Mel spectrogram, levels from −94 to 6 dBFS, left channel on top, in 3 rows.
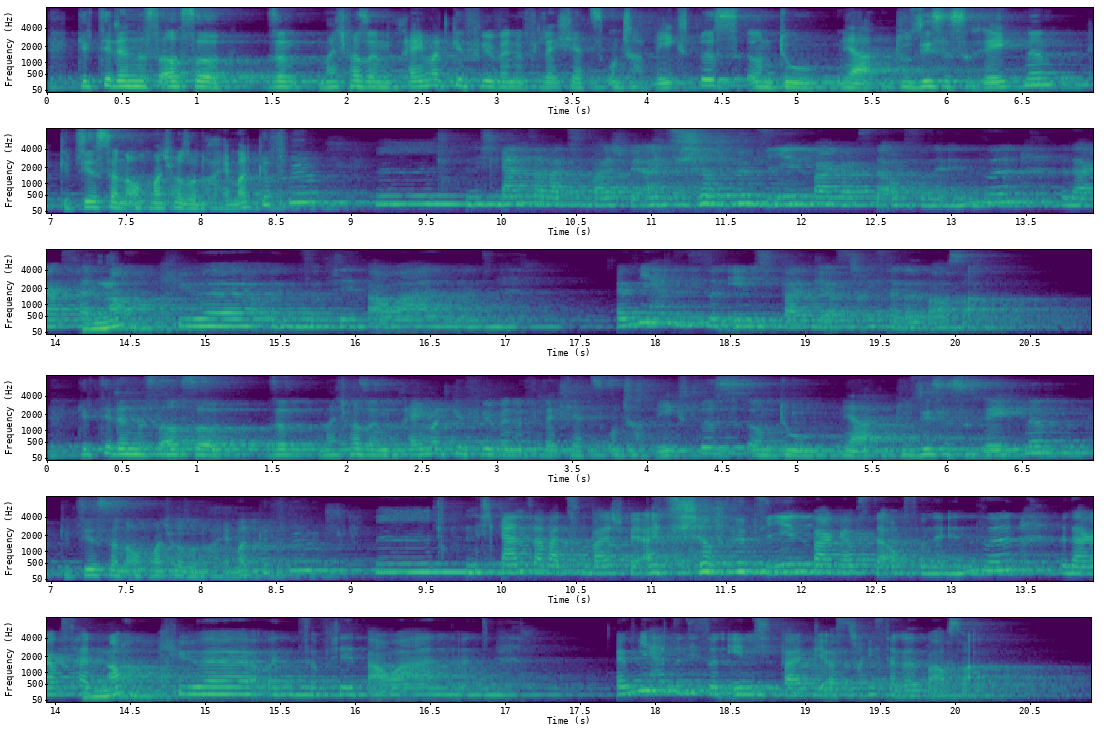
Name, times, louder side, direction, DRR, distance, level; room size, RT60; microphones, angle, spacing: voice 1, 0.0-6.7 7.1-8.8 14.2-14.5, left 4 dB, 75° left, 11 dB, 0.5 m, -31 dB
voice 2, 9.2-17.1 17.7-20.2, right 2 dB, 50° right, 5 dB, 0.9 m, -32 dB
15.5 x 6.8 x 4.7 m, 2.6 s
head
